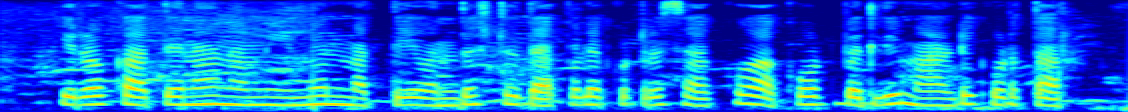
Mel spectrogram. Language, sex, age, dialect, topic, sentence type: Kannada, female, 18-24, Central, banking, statement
